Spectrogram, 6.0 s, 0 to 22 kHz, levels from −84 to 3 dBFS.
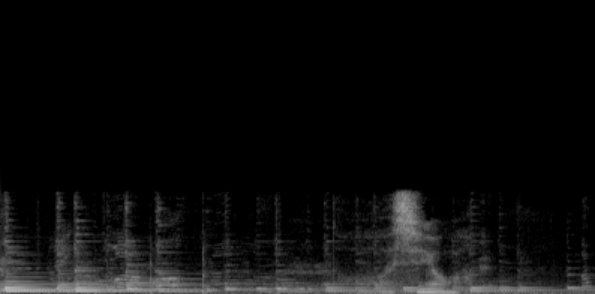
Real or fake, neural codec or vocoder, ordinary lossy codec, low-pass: real; none; none; none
